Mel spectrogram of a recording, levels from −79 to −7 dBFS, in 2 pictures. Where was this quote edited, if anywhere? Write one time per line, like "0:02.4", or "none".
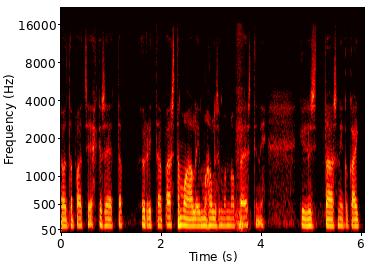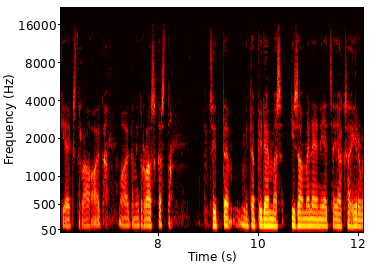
none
